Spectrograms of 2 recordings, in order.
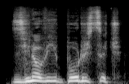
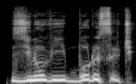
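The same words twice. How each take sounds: First: High panicked calling of the name; terrified cry. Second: Zinovy shrieked even higher and louder; terrified cry. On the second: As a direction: scream Zinovy in rising terror, much higher. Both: A narrator's reading. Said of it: "diye mırıldanıyordu".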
